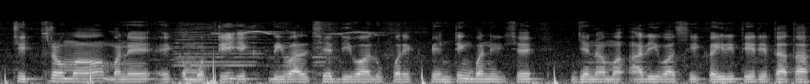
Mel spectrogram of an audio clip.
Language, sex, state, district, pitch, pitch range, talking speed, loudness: Gujarati, male, Gujarat, Gandhinagar, 120 Hz, 120-125 Hz, 140 wpm, -19 LUFS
